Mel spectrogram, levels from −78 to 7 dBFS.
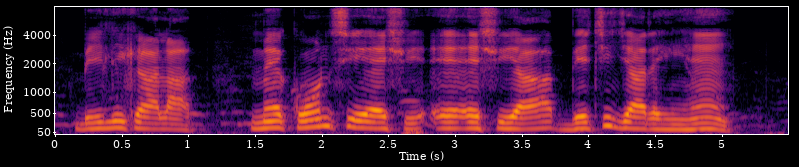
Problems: constant background noise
